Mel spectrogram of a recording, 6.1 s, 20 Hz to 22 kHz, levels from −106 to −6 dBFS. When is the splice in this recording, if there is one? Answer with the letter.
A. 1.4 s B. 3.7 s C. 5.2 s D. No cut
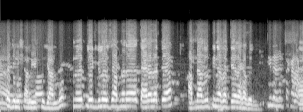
A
